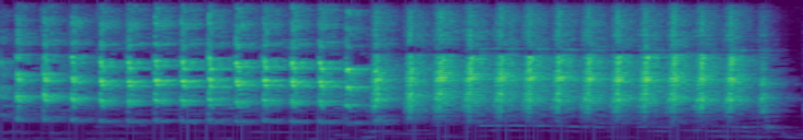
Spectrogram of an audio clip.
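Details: Caged Indonesian long-tailed shrike, a contest bird prized for imitating other birds, gives a fast rattling series of harsh buzzy notes, about six per second, held steady for nearly four seconds. A low background hum is present.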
